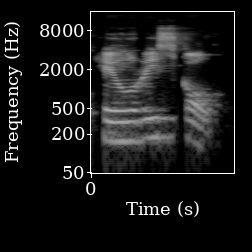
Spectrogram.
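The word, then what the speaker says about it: εὑρίσκω: Heurisko. Nah, itu diucapkan seperti suara H.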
